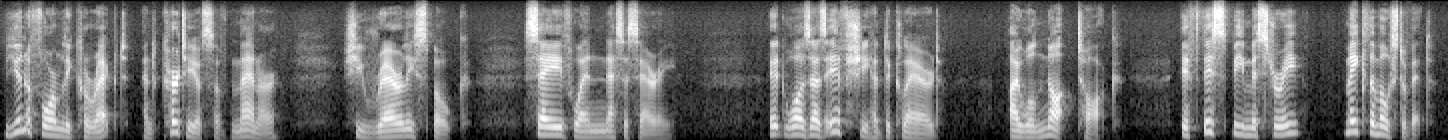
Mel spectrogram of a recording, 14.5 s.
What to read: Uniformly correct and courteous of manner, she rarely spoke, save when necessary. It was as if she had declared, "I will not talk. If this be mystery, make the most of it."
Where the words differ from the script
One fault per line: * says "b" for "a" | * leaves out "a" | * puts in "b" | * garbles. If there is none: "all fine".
all fine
